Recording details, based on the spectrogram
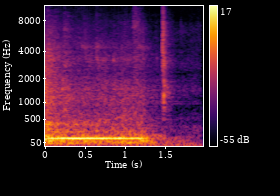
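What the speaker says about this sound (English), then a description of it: "I got to get the garage door open" A garage door rolls open in a motorcycle workshop, giving a loud, steady mechanical drone with a low motor hum for about a second before it stops with a short clunk.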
